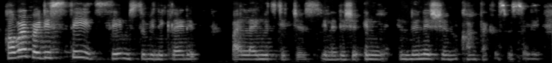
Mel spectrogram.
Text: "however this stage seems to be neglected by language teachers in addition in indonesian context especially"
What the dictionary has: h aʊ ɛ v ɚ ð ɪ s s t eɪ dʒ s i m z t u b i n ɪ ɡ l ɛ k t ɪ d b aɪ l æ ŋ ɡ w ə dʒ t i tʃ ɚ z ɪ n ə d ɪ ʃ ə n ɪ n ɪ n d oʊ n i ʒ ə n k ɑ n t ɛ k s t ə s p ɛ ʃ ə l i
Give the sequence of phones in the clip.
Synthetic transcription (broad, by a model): h aʊ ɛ v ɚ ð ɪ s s t eɪ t s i m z t u b i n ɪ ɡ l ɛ t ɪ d b aɪ l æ ŋ ɡ w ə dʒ t i tʃ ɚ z ɪ n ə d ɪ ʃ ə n ɪ n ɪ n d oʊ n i ʃ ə n k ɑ n t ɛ k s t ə s p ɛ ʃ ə l i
